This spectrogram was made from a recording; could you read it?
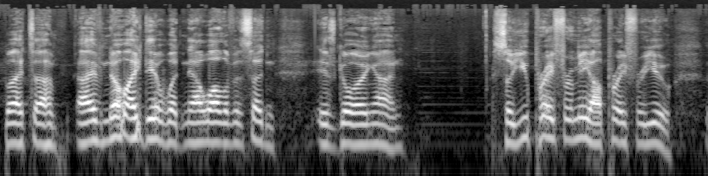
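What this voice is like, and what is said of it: Voice not sounding normal. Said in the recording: “I apologize for my voice. ... this is not my normal voice.”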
